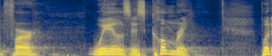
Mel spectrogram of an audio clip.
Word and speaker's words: Cymru: there is a team Comrie this is correctly pronounced Comrie most people don't know that this is actually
